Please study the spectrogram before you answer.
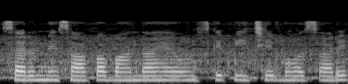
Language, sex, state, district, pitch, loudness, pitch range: Hindi, female, Bihar, Saharsa, 200 Hz, -18 LUFS, 195-205 Hz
